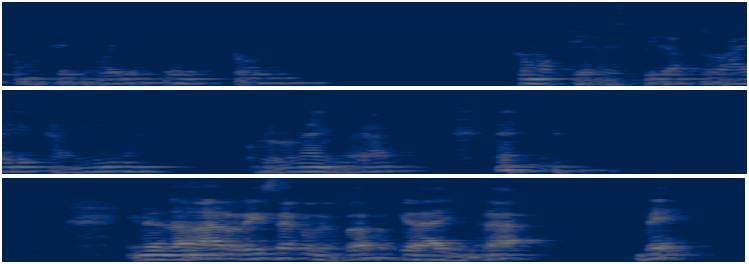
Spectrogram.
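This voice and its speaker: A man preaching a sermon as pastor, earnest and exhorting, with lively anecdotes. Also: medium pitch, echoey room. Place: church.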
